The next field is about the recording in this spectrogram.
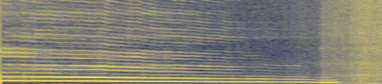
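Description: A wolf lets out one long, sustained howl, loud and clear, its pitch sliding slowly downward for about three seconds before it breaks off into faint rustling noise.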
